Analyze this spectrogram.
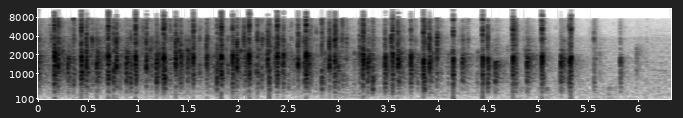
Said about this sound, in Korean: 여러분 큰 박수로 청해 주시면 고맙겠습니다.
